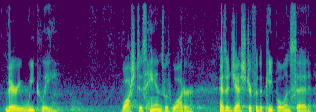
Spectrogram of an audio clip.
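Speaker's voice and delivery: ordinary talk, nothing marked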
